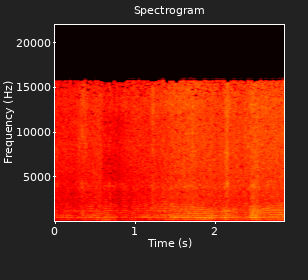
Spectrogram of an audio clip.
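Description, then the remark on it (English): A dense, steady drone of many honeybees from an aggressive hive buzzing together, loud, with a continuous harmonic hum that swells slightly toward the end; no voices. “Usually he can go and just wear a veil and leather gloves and a long sleeve shirt to work with them and with no problems, but he said he had trouble even getting close to this mean hive.”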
